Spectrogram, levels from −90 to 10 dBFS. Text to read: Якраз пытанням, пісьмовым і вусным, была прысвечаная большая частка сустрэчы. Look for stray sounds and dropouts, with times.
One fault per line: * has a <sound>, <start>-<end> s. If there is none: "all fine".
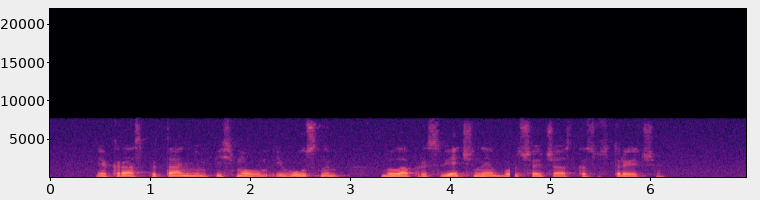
* has a dropout, 4.6-4.7 s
